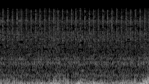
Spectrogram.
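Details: Hyundai Accent, Kappa engine, manual transmission: short idle with uneven low thumps and occasional heavier stumble, a cylinder dropping out now and then; rough idle with misfire, cause suspected, not confirmed.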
